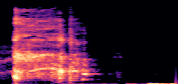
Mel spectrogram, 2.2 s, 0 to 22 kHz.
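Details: Cystic fibrosis patient on a 2-week IV antibiotic course, lung function dropped from 92% to 74%: single harsh, loose-sounding cough burst with short second push during indoor exercise.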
